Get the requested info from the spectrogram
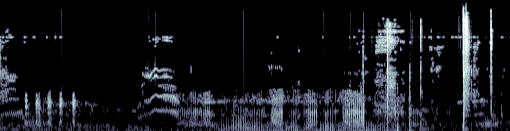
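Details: Pet female cat vocalising while being stroked, which she enjoys; a few short chirps open, then a drawn-out meow that rises and falls, followed by soft murmured sounds and scattered clicks.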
